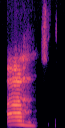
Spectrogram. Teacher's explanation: गोल वाला हा, हलक का सबसे नीचे वाला हिस्सा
